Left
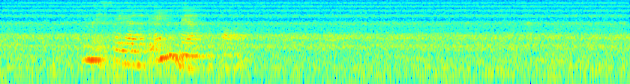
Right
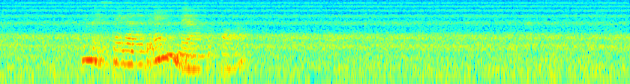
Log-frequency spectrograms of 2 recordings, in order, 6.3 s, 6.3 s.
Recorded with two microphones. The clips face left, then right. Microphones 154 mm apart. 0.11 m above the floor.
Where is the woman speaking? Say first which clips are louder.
Right 3 dB; 30° right (ahead or behind), 6.5 m.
